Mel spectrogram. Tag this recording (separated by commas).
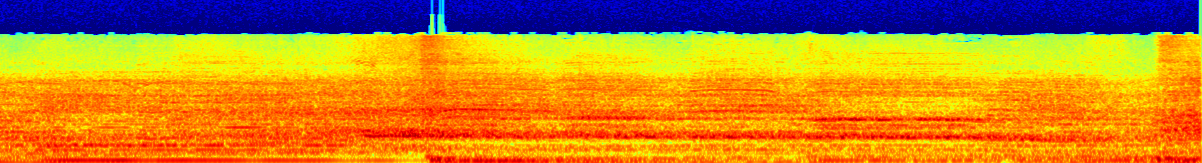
Music, Choir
